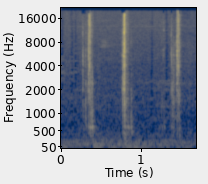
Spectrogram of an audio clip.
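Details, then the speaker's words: 2005 Toyota Matrix, no crank, no start, all dash lights on: with brake pressed and key turned, only sharp clicks from under the left side of the dash about half a second apart. "happens I do hear clicking going on down there underneath the left side of the dash so let's figure out what this problem is"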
